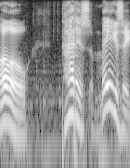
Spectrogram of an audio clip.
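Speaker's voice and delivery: dripping, mocking, heavy sarcasm, pitch swooping. A character handed a pearl of power responds, very sarcastic. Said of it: "she first goes very sarcastically".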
